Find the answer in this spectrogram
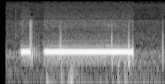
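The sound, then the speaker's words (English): A telephone tone sounds over the line during a phone call to the Hawaii County mayor: a short beep, a brief gap, then one long, steady, loud hum that cuts off cleanly. No one speaks. “I called Hawaii County Mayor Harry Kim on the phone”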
